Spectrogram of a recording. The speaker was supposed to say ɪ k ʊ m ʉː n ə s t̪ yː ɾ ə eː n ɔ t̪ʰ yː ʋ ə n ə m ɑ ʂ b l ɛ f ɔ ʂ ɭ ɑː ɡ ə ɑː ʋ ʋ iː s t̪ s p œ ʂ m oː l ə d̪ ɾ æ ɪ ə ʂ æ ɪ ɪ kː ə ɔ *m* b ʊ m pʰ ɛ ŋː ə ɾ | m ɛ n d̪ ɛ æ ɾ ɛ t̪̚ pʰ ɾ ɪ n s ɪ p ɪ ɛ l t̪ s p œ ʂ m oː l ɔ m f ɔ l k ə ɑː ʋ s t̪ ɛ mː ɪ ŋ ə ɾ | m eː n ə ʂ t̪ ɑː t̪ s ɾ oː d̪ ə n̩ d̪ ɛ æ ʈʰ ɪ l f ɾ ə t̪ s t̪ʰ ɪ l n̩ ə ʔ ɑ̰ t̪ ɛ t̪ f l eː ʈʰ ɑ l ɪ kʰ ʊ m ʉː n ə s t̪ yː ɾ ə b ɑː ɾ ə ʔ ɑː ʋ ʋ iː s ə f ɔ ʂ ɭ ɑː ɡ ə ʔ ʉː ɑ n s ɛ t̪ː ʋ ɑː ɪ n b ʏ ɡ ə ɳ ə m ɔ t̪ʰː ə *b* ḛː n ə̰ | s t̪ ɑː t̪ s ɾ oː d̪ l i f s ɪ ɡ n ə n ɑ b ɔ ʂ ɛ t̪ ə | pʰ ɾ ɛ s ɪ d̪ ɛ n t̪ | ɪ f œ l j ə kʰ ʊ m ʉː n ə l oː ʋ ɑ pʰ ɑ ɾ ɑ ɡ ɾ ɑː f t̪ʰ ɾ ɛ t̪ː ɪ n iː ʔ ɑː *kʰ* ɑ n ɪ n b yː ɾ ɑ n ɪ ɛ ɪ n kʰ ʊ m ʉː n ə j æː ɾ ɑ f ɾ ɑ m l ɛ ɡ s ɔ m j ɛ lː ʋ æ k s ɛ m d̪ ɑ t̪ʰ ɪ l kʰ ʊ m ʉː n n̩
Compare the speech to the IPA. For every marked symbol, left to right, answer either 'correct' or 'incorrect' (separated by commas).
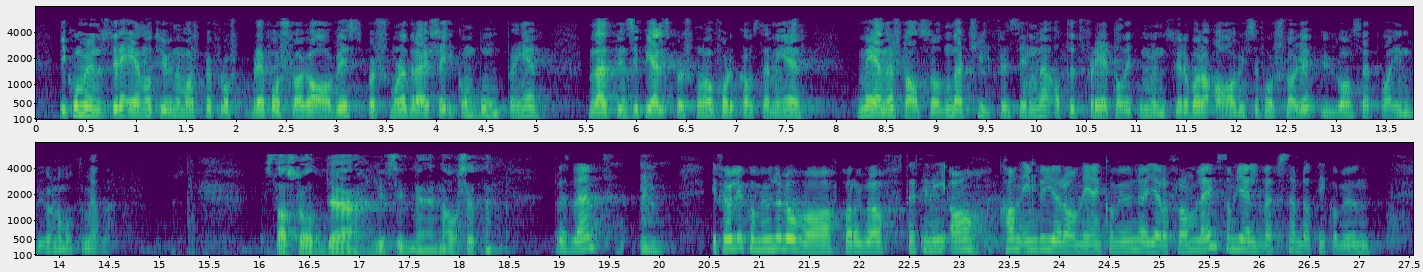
correct, incorrect, correct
